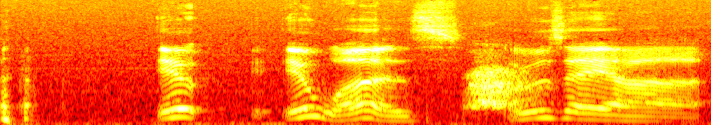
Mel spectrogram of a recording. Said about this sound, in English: I hear Taka. Is he a hungry boy, Sonny? I've never heard your dog before.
